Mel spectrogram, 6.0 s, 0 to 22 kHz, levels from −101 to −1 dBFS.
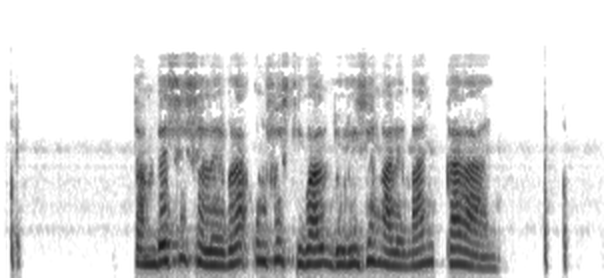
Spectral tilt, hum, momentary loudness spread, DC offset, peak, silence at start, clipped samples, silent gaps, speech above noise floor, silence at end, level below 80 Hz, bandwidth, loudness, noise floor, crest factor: -5 dB/octave; none; 8 LU; under 0.1%; -4 dBFS; 0.1 s; under 0.1%; none; 59 dB; 0.4 s; -74 dBFS; 9.8 kHz; -20 LUFS; -79 dBFS; 18 dB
